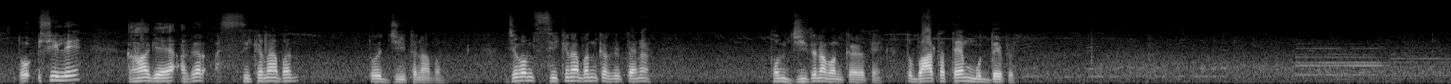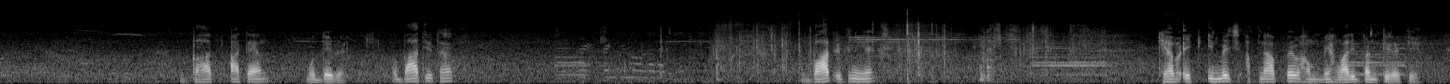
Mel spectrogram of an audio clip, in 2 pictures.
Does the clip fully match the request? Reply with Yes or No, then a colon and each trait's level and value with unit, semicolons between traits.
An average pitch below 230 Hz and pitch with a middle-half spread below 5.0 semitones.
Yes: low, 135 Hz; average, 3.8 semitones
